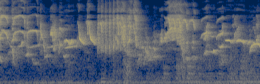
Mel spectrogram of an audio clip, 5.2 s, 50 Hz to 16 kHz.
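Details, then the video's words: Oriental magpie-robins in a fight, both showing off their learned song content: a rich jumble of piercing whistles, harsh buzzy rattles and quick twittering phrases, loud and nearly continuous. "BURUNG KACER TARUNG, DUA2NYA BONGKAR ISIAN"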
